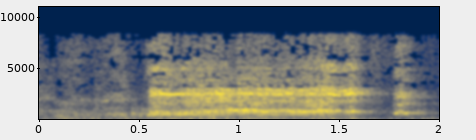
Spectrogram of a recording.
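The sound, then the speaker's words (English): A big pig lets out a loud, shrill squeal lasting about a second, followed by a shorter squeal right after, as it is inoculated with hog cholera vaccine in a laboratory pigsty. “Oh, this is quite a big pig. He looks very stubborn.”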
